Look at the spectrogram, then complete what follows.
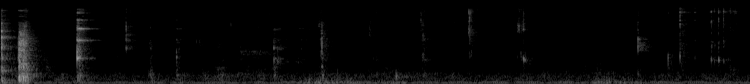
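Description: A person chewing food close to the microphone with the mouth open: wet smacking and clicking mouth sounds at an uneven pace, with two sharper clicks in the first second.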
